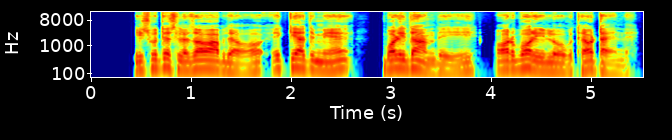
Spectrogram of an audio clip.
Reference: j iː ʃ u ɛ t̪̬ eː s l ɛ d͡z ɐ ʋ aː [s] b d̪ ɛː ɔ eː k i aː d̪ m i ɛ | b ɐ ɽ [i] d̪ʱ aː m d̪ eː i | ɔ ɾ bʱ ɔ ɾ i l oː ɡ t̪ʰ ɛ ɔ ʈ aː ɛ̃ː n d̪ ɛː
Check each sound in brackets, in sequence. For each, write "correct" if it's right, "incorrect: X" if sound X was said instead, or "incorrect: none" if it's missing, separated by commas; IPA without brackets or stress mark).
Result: incorrect: none, correct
